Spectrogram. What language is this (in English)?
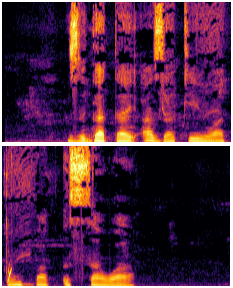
Gidar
